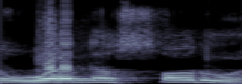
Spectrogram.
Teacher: huruf sad keluar daripada hujung lidah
